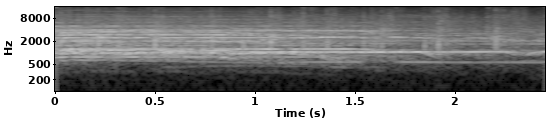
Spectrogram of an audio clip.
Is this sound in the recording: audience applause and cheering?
yes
